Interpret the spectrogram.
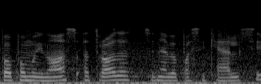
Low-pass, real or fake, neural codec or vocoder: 5.4 kHz; real; none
